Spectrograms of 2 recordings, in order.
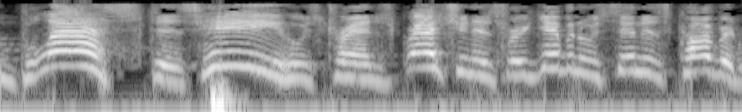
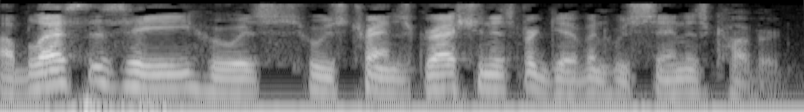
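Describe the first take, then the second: First: It is read with passion and lively conviction. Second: It is read in a flat, gloomy, joyless voice. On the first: The speaker calls it right. "we need to go" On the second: The speaker calls it wrong. "This is what we should not do. ... Sounds like Eeyore"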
